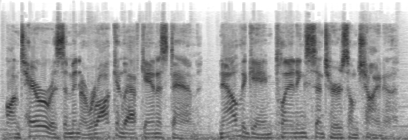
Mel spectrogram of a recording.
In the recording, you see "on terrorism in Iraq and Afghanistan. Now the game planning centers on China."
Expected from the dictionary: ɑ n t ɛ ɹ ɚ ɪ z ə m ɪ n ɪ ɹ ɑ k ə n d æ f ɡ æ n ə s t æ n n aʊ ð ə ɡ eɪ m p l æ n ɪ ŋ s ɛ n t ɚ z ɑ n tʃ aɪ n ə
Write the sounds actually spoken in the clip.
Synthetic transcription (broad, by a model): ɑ n t ɛ ɹ ɚ ɪ z ə m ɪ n ɪ ɹ ɑ k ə n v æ f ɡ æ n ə s t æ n n aʊ ð ə ɡ eɪ m p l æ n ɪ ŋ s ɛ n t ɚ z n tʃ aɪ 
